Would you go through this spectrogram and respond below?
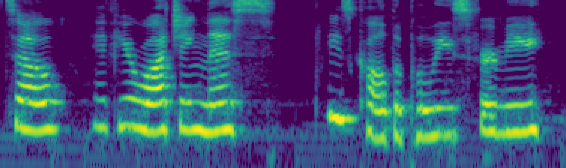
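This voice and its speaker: A woman playing an excitable young streamer in a game, with theatrical, emphatic delivery as she investigates a haunted hospital. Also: high voice, unhurried. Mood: dramatic, determined. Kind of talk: voiced game character dialogue.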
